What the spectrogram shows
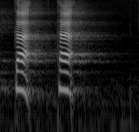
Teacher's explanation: adalah dari ujung lidah bertemu dengan tempat tumbuh dua gigii atas ta ada angin saat berharakat tapi anginnya tidak berlebihan keluarnya bareng sama sama keluarnya bunyi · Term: huruf ta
